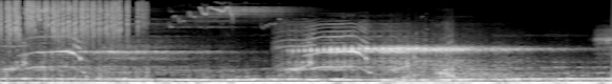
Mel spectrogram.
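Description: Electronic music: a deep, steady bass drone under a held low tone, with short synth tones that glide up and then fall away, one group at the start and a denser cluster about halfway through.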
